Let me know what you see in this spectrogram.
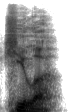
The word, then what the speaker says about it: Gila: Oh, with an H. Gila. – Gila. – Yeah. – But it's spelled G-I-L-A? – Correct.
